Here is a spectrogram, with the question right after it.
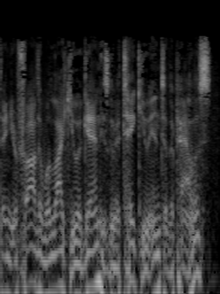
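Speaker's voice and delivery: ordinary delivery, nothing marked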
